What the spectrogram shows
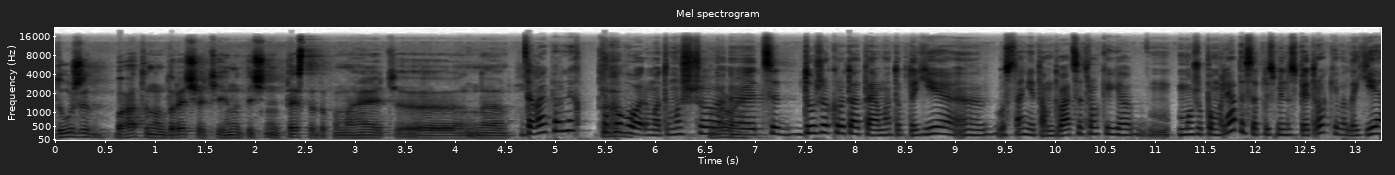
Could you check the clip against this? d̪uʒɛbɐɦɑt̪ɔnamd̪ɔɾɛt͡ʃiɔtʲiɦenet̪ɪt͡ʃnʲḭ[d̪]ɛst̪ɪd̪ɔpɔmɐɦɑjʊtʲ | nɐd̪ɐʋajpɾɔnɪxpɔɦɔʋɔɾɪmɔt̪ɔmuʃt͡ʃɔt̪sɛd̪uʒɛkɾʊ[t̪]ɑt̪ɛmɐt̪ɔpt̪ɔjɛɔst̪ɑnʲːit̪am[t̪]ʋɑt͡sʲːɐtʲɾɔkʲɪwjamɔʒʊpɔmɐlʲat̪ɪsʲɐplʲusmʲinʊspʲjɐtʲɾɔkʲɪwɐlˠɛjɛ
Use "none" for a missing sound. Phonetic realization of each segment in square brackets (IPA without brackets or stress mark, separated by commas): t̪, t̪, d̪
